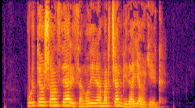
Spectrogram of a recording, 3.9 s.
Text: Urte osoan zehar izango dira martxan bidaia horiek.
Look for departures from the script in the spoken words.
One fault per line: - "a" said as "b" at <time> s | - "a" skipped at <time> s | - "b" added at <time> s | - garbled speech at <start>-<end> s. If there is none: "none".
none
